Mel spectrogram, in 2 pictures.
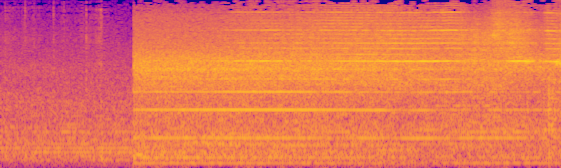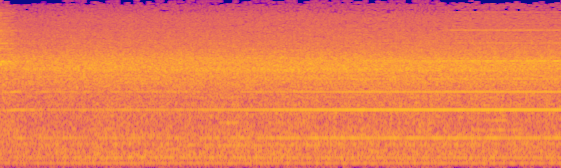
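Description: A table saw motor hums steadily and loudly.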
